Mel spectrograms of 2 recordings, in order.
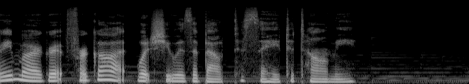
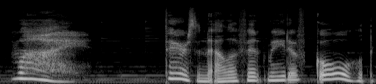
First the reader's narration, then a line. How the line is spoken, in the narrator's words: gasped Stella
